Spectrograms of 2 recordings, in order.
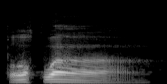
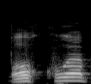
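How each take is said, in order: First: Furious. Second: Loud, higher furious question. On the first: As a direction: growl the question in fury. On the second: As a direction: fling it out higher in rage. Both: A narrator's reading. King turning on the dwarf in fury. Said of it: "avec fureur".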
